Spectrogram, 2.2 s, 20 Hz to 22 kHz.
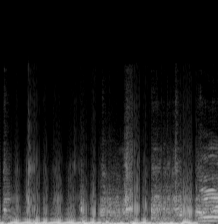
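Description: Electronic dance music played loud through a car audio system, with heavy bass from a Fanatics Bass FB1600 12-inch subwoofer in a 110-litre box tuned to 43 Hz, driven by a Taramps 5K amplifier. Short repeating bass notes give way to a long, deep bass note about a second in.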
